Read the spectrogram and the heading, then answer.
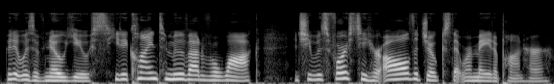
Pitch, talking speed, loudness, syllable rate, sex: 195 Hz, 305 wpm, -17 LUFS, 7.0 syllables/s, female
